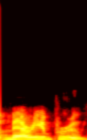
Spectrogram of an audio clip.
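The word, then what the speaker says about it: Marian Paroo: Did I say that right? – Yeah, Marion Peru. Yes, you did.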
